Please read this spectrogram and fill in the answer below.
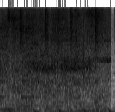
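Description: MRT train pulling into an elevated station: a loud rushing noise with a high steady squeal, cutting off about two seconds in. Background music with a steady beat plays underneath.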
